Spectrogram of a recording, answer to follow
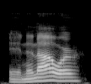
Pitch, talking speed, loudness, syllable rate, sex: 155 Hz, 200 wpm, -15 LUFS, 4.2 syllables/s, female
